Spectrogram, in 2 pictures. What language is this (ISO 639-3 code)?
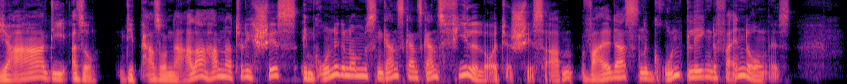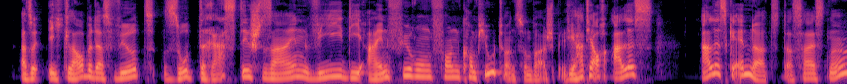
deu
